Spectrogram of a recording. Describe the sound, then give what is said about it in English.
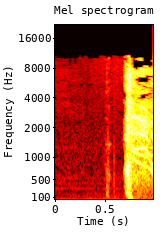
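A cough bursts out loudly and harshly near the end, right after a faint, brief throat sound, with near silence before it. “By the way, I may cough a little bit, but that's the only time I'm going to apologize for it.”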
